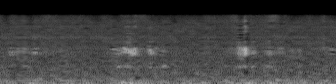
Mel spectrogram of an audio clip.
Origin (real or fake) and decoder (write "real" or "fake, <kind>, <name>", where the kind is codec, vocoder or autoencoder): fake, vocoder, Vocos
